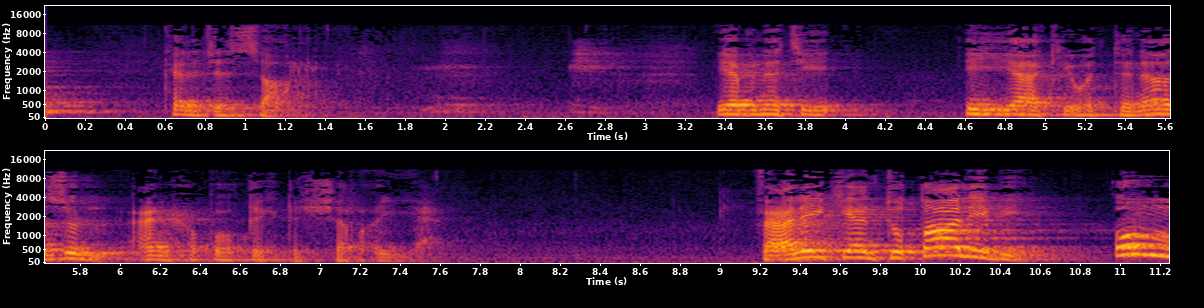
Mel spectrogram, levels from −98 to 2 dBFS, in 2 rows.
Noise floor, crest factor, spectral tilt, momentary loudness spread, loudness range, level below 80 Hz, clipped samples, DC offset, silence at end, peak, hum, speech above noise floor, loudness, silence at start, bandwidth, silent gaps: -55 dBFS; 22 dB; -6 dB/octave; 20 LU; 13 LU; -60 dBFS; under 0.1%; under 0.1%; 0 s; -2 dBFS; none; 35 dB; -21 LUFS; 0 s; 11.5 kHz; none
